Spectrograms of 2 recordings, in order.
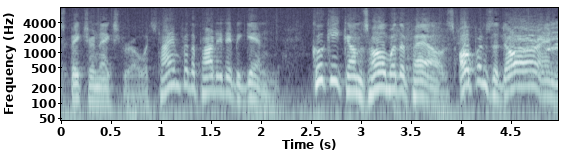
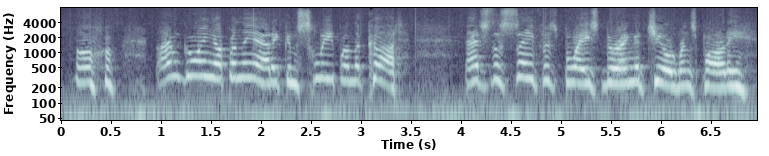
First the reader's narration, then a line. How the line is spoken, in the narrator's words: he groans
